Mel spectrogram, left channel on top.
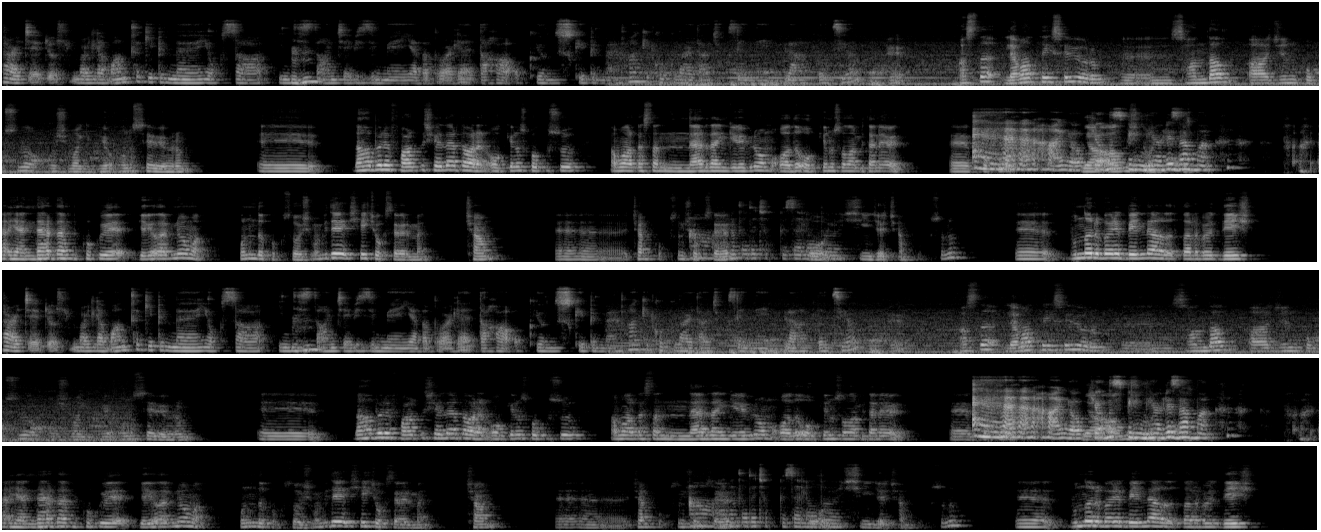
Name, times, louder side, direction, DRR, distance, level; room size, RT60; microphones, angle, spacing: voice 1, 0.0-5.1 5.3-8.6 22.9-25.6 33.2-34.9, right 2 dB, 20° right, 3 dB, 0.4 m, -29 dB
sound 1, 6.0-14.5, equal, 50° right, 0.7 m, -39 dB
voice 2, 9.6-15.0 15.7-16.3 16.7-18.9 19.3-22.2 22.6-22.9 23.1-23.3 24.0-24.7 26.1-28.3 28.7-29.0 29.2-30.6 31.0-31.3 31.9-32.8 33.1-33.8 34.4-35.4 35.7-35.9 36.5-38.8, left 3 dB, 50° left, 5 dB, 0.4 m, -28 dB
2.1 x 2.0 x 3.0 m, 0.33 s
head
